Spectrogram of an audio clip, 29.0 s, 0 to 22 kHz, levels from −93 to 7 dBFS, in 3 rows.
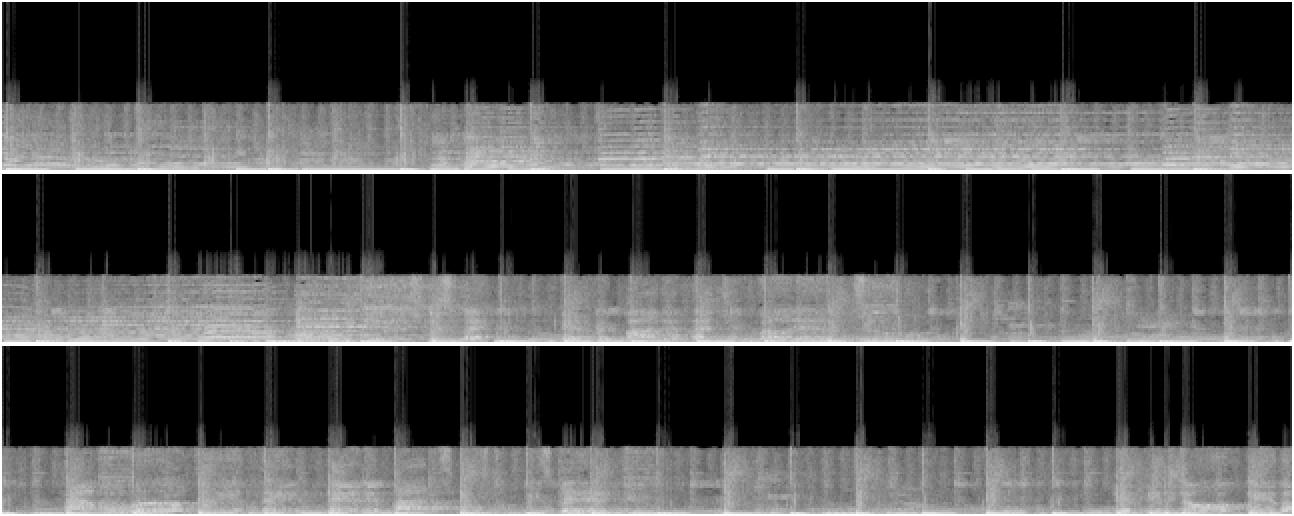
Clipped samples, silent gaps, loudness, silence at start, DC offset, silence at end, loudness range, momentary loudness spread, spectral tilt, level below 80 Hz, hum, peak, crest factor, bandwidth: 0.3%; none; -11 LUFS; 0 s; 0.9%; 0 s; 2 LU; 4 LU; -5 dB/octave; -16 dBFS; none; 0 dBFS; 10 dB; 9.2 kHz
